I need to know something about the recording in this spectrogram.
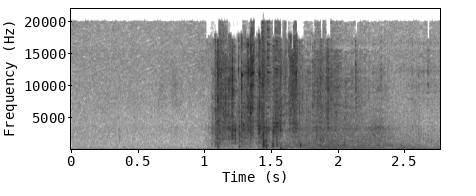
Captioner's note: mail clattering; dramatic music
